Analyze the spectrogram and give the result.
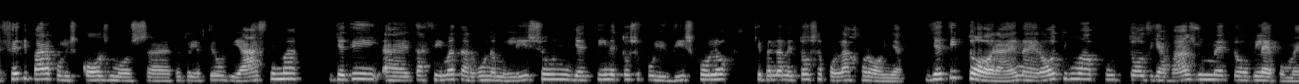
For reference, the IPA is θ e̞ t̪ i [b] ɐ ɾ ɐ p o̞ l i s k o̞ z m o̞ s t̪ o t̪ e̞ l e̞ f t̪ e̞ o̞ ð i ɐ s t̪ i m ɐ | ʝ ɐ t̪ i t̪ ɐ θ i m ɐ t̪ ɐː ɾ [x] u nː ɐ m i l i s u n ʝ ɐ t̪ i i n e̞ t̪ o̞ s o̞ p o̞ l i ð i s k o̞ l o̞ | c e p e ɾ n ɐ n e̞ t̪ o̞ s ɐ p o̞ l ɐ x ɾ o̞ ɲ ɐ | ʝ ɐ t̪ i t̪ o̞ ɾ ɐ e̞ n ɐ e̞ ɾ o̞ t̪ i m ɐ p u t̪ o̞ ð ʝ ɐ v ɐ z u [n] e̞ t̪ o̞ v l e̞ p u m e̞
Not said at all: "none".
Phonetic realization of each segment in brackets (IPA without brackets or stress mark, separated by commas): p, ɣ, m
